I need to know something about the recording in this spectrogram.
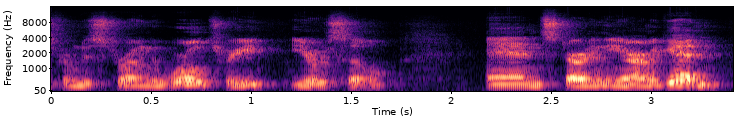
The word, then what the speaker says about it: Yggdrasil: has told us that the proper way to pronounce the name of this game is iril so that's what we're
